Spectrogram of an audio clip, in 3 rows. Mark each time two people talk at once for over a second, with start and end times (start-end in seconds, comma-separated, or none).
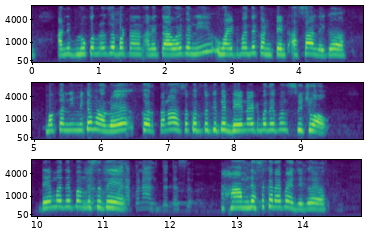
12.8-14.1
